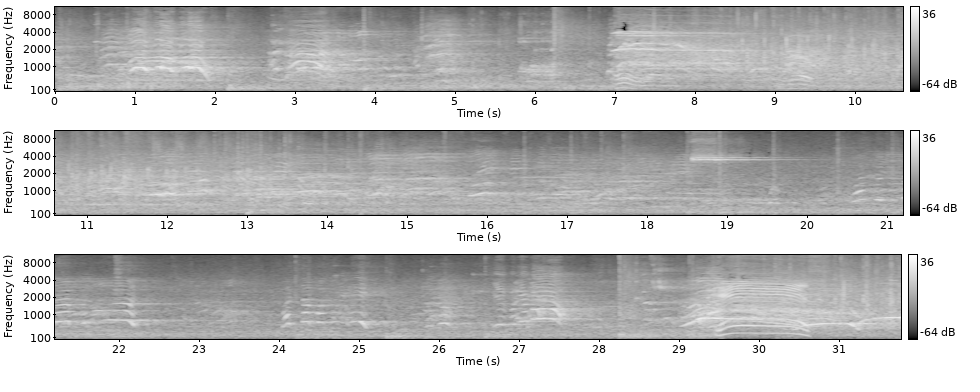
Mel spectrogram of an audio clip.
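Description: Indoor volleyball rally in a large hall: sharp ball impacts among spectators shouting and cheering, growing louder about seven seconds in. There is a short high whistle about two-thirds of the way through.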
